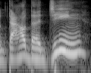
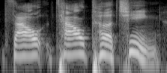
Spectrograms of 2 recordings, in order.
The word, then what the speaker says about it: Dao De Jing: that's how it's pronounced in pinion and so Dao the Jing right as if you look at the Wade Giles it's like um it's like uh Sal Tau touching no that's not how you pronounce it in Chinese it's Delta Ding and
